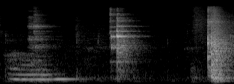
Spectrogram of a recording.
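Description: Ceramic dishes clinking as a white plate is taken down from the kitchen shelf, with one sharp, ringing clink about a second in.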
